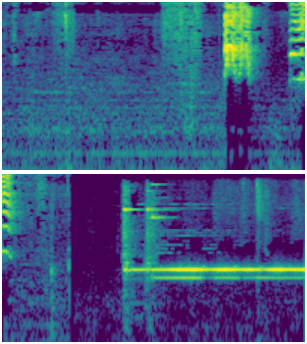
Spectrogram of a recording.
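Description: Two short, loud high-pitched sounds about a second apart, then a steady electronic ringing tone, like a doorbell buzzer, that starts a little past halfway and holds level without fading.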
